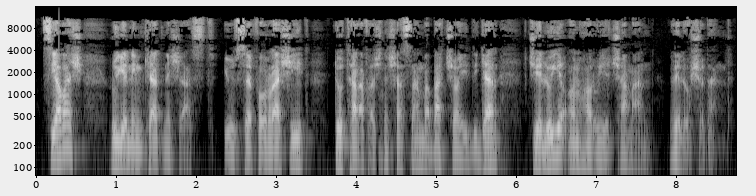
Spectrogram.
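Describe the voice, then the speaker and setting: Deep husky male storyteller. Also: very animated. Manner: reads plainly and shifts up in pitch and loudness for the characters. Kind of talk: audiobook narration voicing the dialogue.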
